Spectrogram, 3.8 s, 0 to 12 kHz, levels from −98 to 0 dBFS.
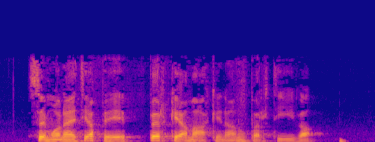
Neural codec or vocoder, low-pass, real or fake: none; 7.2 kHz; real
